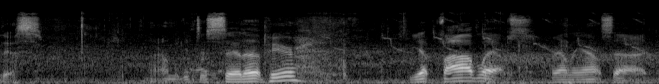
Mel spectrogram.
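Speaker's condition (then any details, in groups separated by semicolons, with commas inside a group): No condition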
